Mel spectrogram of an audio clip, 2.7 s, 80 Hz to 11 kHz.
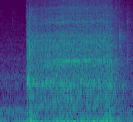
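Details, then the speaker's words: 1987 Pontiac Fiero GT 2.8L with carbureted intake (possibly from an S10): about two seconds of cranking that never catches; carburetor not adjusted, and the float needle was later found missing its clip; crank no start. "it's just the carburetor is not adjusted"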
